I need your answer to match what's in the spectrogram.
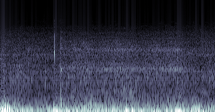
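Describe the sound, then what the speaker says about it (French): Steady outdoor wind buffeting a microphone, a low rumbling roar that rises and falls for the whole stretch, with no voices. "Il y a toujours un peu de vent."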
